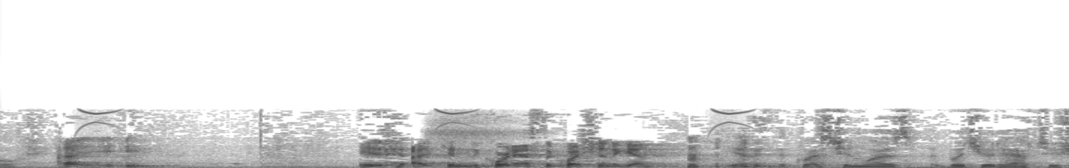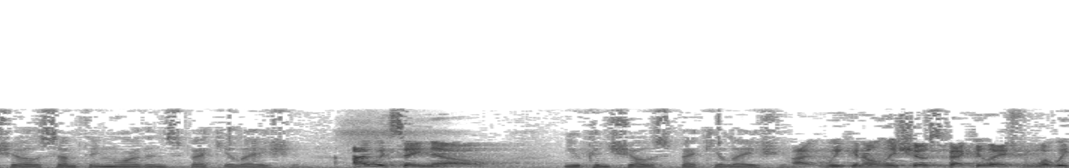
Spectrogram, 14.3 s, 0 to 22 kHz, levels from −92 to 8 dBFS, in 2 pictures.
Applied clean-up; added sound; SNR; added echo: none; Animal + Respiratory sounds; 20 dB; none.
